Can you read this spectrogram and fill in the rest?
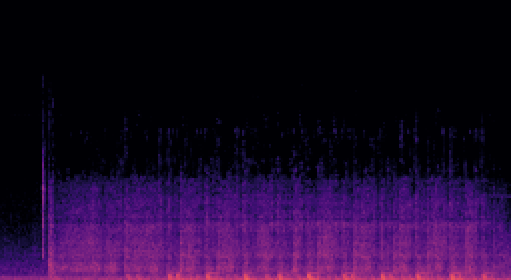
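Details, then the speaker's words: Ford Focus, long-sitting: starter whirs then uneven chuffing pulses, runs a second or two and dies; owner blames long time unstarted, cause not confirmed. "it was that split second it started it ran for a little bit and then it died within like a second or two"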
